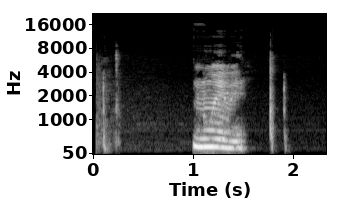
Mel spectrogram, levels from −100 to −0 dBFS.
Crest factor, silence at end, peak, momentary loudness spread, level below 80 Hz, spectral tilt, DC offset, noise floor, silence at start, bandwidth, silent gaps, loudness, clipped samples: 14 dB; 0.55 s; -2 dBFS; 22 LU; -60 dBFS; -7 dB/octave; under 0.1%; -70 dBFS; 0.1 s; 6.8 kHz; none; -12 LUFS; under 0.1%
